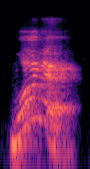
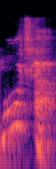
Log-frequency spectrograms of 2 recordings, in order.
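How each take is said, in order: First: It is said with a North American accent. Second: It is said with a British accent. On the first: "that's not how you said it" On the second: "oh, you mean water?"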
